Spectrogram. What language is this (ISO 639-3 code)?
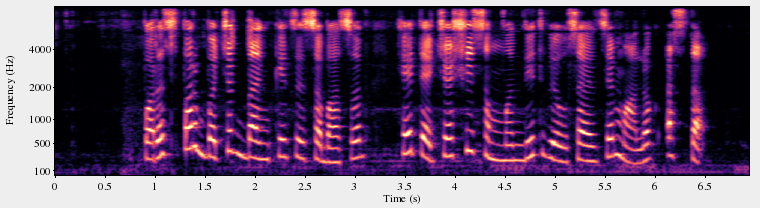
mar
